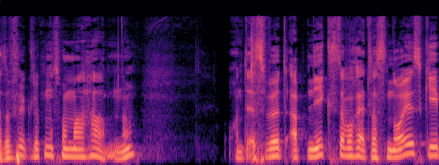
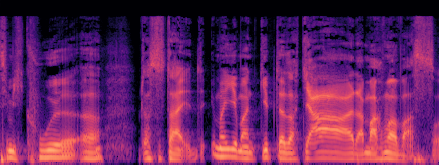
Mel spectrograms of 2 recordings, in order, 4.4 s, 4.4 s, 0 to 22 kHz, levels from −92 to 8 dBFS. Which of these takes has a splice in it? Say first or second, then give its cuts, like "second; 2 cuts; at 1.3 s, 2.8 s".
second; 1 cut; at 1.4 s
